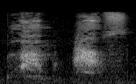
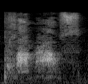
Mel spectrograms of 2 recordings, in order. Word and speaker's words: Blumhouse: That's Blumhouse, not Plumhouse. I have been mispronouncing the name this entire time.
